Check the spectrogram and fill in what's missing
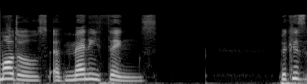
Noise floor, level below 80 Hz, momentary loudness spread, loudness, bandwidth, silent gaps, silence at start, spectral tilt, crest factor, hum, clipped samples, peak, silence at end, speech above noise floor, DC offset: -61 dBFS; -36 dBFS; 14 LU; -20 LUFS; 11 kHz; none; 0 s; -5.5 dB/octave; 18 dB; none; under 0.1%; -2 dBFS; 0 s; 42 dB; under 0.1%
